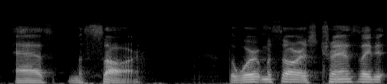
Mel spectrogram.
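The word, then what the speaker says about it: מעשר: its meaning from the hebrew word which is pronounced as masar the word masar is translated as tithe throughout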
